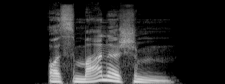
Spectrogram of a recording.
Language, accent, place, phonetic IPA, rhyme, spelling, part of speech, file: German, Germany, Berlin, [ɔsˈmaːnɪʃm̩], -aːnɪʃm̩, osmanischem, adjective, De-osmanischem.ogg
- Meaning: strong dative masculine/neuter singular of osmanisch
